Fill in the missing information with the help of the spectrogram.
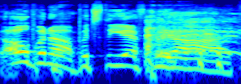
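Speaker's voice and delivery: high, playful agent call-out; mock FBI raid. Dad re-enacting his son's car-door gag, high mock shout. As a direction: imitate a kid bursting in as the FBI. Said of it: "slam the door and be like".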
